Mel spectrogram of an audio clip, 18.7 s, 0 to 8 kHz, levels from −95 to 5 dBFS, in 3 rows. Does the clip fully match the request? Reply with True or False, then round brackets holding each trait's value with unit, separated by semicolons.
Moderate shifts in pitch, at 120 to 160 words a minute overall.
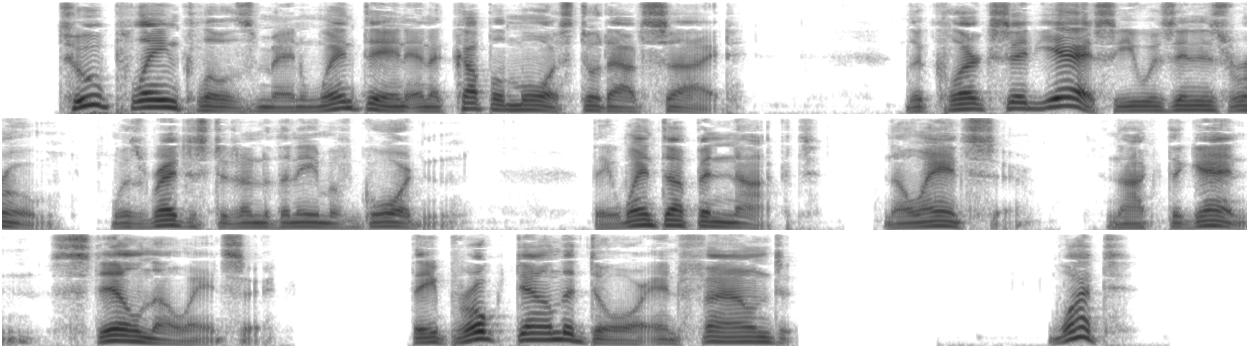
False (6.0 semitones; 155 wpm)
